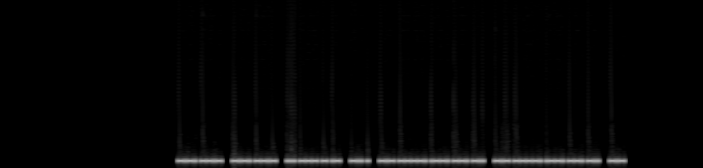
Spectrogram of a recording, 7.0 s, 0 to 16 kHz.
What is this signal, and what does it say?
Morse code, heard as a keyed tone, about 77 wpm, 700 Hz. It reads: CQ CQ SOTA DE K9PGD K9PGD K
